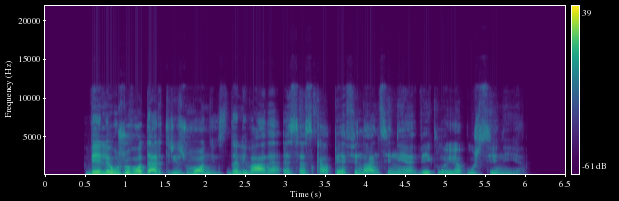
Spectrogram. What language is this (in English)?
Lithuanian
